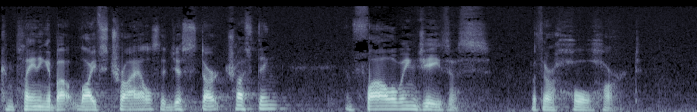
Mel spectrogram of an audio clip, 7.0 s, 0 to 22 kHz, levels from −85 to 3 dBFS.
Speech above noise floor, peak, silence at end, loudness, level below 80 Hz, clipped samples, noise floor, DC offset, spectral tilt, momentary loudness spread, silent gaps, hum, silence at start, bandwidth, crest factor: 27 dB; 0 dBFS; 0.6 s; -18 LUFS; -46 dBFS; under 0.1%; -44 dBFS; under 0.1%; -6.5 dB/octave; 16 LU; none; none; 0 s; 17.5 kHz; 18 dB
